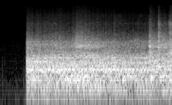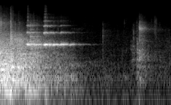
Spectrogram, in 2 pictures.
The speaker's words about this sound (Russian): Только двери не хлопай, лифтер ругается.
